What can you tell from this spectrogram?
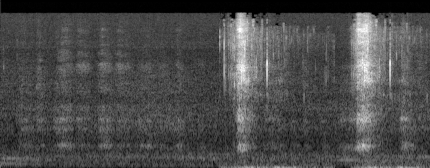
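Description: A man's two sharp, breathy shouts, kiai-style, about a second and a half apart.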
